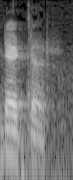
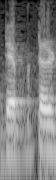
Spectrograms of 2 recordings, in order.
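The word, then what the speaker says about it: debtor: इसमें बच्चों B silent होता है, ठीक है, इसका प्रोनाउंसिएशन है डेटर। कई बच्चे मैं सुनता हूं डेप्टर डेप्टर बोलते हैं, इसमें बी साइलेंट होता है।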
